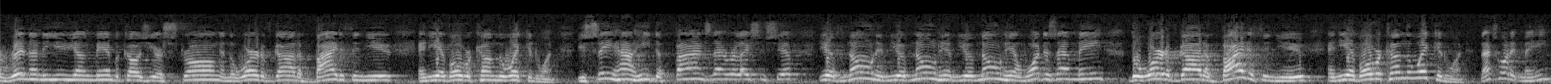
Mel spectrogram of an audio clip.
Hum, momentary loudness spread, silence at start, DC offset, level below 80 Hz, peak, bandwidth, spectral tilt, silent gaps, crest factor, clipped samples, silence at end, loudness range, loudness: none; 8 LU; 0 s; under 0.1%; -46 dBFS; -2 dBFS; 11.5 kHz; -6.5 dB/octave; none; 12 dB; under 0.1%; 0 s; 3 LU; -15 LUFS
